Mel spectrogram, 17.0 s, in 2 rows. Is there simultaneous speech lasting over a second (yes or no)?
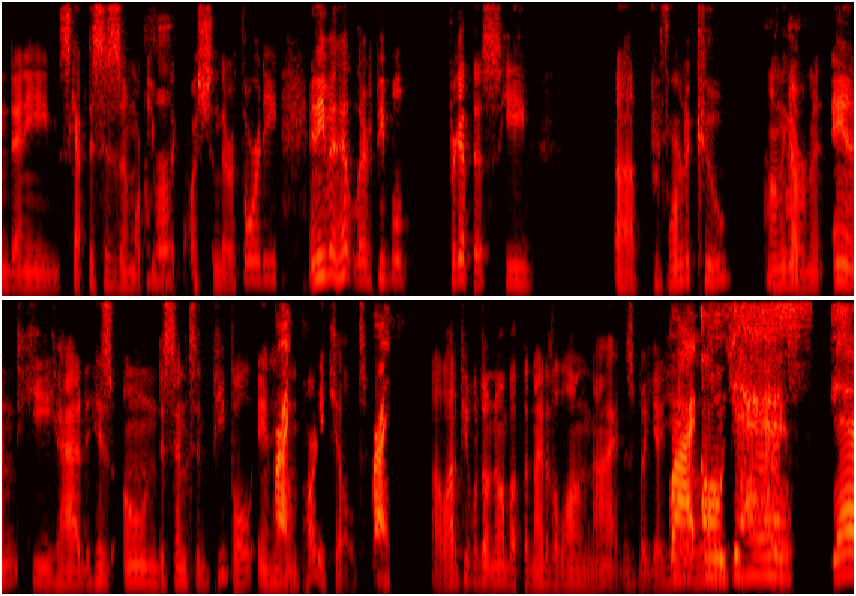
yes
